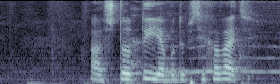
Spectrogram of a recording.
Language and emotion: Russian, neutral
